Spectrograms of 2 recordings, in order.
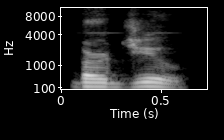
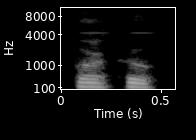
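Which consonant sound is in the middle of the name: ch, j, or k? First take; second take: j; k. First: The middle consonant is a j sound. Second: The middle consonant is a k sound. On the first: The letter has no tail. "C is um yeah, like a J" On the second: It is read as the spelling looks. "it looks like Burku"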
